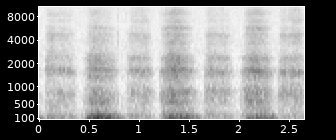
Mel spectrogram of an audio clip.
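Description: A person imitates a baby's rapid, shallow breathing: three quick, audible breathy huffs in steady rhythm, close and clear with no other sound.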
